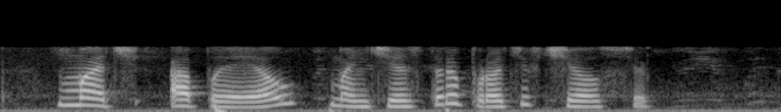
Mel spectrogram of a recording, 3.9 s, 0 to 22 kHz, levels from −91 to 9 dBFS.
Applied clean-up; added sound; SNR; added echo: none; none; none; none.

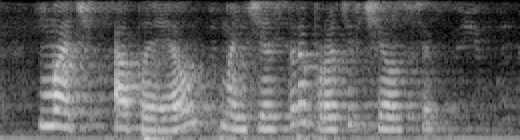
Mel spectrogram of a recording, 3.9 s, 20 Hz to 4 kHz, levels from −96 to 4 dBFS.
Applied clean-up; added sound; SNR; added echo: none; none; none; reverberation time 0.9 s.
